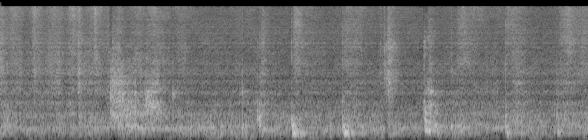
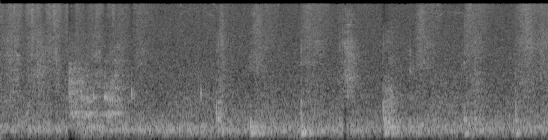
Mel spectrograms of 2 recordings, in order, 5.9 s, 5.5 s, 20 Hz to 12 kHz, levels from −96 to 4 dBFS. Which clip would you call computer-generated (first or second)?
first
